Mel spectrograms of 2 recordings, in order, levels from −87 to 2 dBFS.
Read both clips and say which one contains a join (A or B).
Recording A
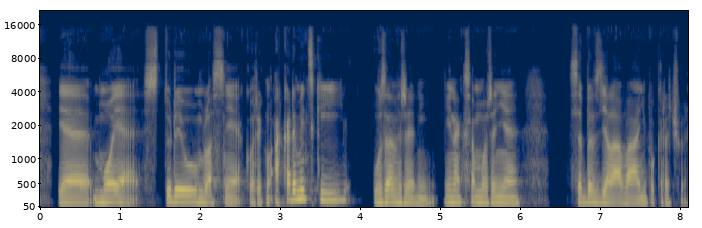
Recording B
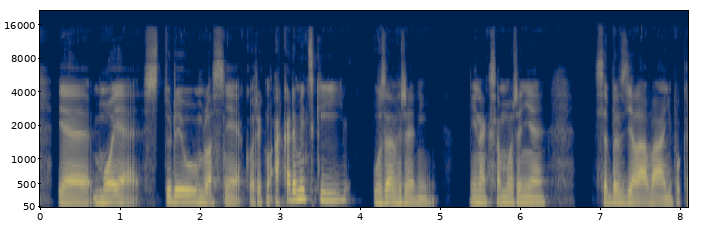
A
